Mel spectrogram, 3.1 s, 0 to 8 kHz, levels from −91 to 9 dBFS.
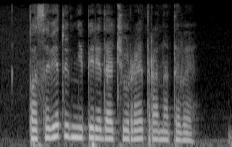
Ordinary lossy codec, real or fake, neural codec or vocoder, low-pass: MP3, 48 kbps; real; none; 7.2 kHz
